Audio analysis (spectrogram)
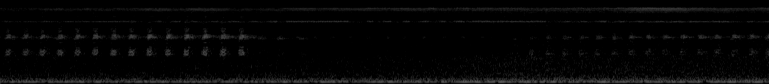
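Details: Frog croaking at night in a rice paddy: a fast series of short, even, pulsed croaks, about three a second, for two and a half seconds, then fading to faint distant calls over a steady low hum.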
